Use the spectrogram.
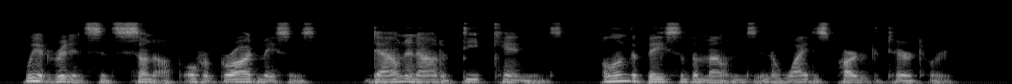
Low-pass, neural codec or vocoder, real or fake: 7.2 kHz; none; real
